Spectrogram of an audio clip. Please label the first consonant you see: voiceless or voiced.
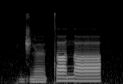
voiced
